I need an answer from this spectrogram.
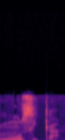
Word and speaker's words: música: Tenemos la palabra música. Si dividimos en sílabas, tiene también 3 sílabas. Al pronunciar esta palabra, la mayor fuerza de voz recae en la antepenúltima sílaba, contando siempre de derecha a izquierda.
